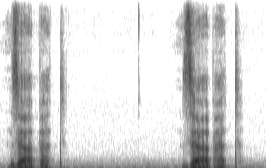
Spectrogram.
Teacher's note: Donc dites-vous que c'est presque Zapat, sauf que le deuxième A est plus relâché, plus centralisé, et aussi également qu'il y a l'accent tonique sur la première syllabe. Donc c'est Zapat.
